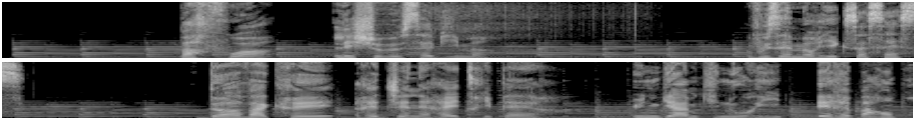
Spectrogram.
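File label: French; Dove; Regenerate Repair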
